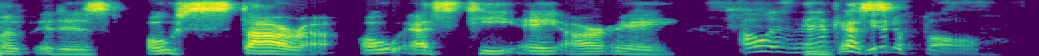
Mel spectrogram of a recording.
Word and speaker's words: Ostara: Spring Equinox uh the name of it is ostara o-s-t-a-r-a oh isn't that beautiful guess what that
